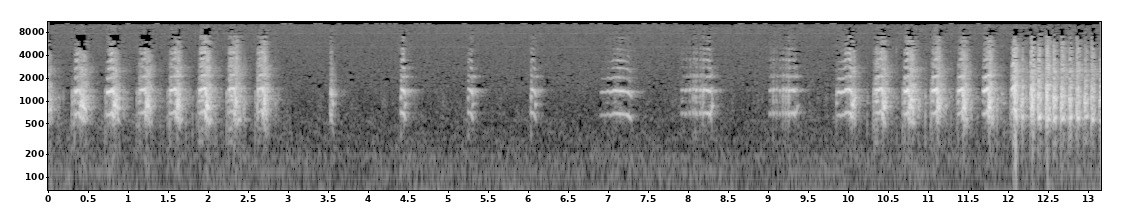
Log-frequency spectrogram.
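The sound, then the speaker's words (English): An imitated tom turkey gobble, the gobbler's answer to a hen call in turkey hunting: fast, rattling bursts of notes, then scattered single calls, then another rapid run that swells loud at the end. Clear, with no talking. “She says, well, we're not after the hen turkey, we're after the gobbler. And he answers back in this romantic tone, something kind of like this.”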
